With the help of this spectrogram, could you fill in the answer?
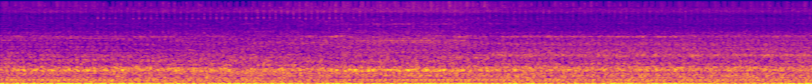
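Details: Idle after the noisy vacuum pump, which sounded like bad lifters, was removed, holes plugged and brake booster teed into the intake; smooth even low idle, steady hum, no top-end ticking or tapping; normal idle after repair.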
